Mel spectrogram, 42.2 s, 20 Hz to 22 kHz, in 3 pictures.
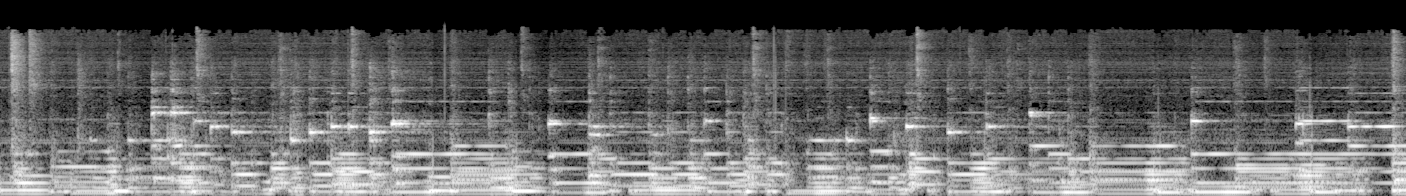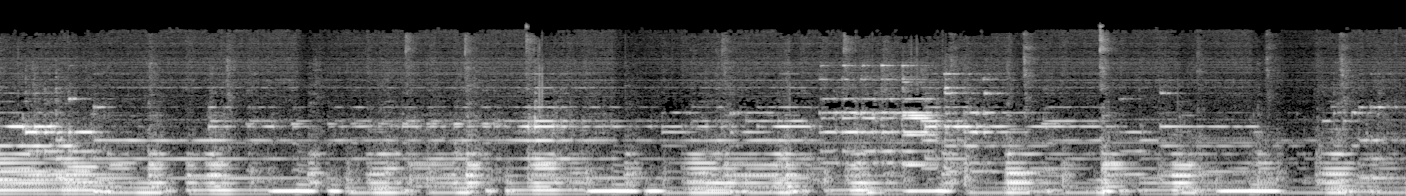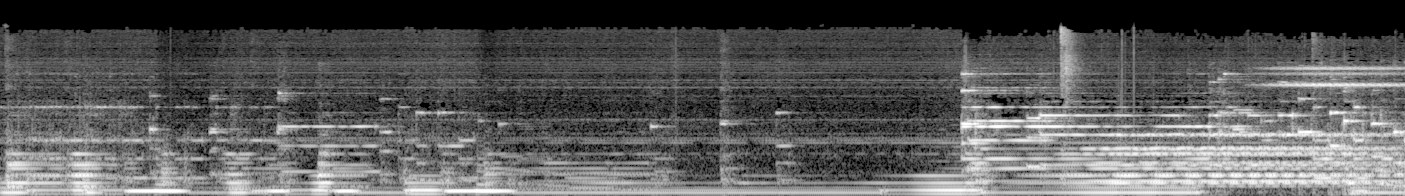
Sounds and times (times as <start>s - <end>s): Hammond organ: 0.0s - 42.1s.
